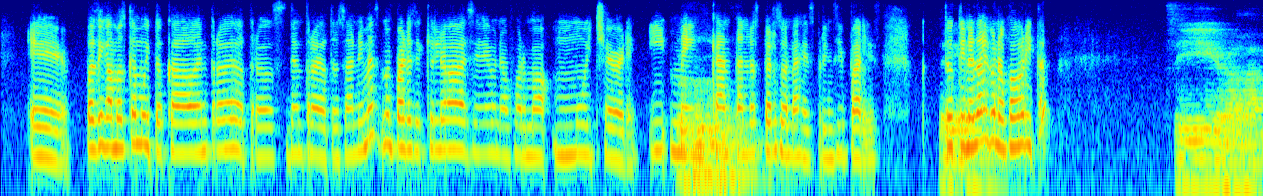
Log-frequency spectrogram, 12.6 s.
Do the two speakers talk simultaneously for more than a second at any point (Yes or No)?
No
